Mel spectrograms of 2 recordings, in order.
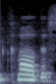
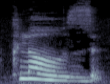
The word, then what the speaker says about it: clothes: التي اتش اللي احنا شايفينها دي مش بتتنطق خالص في الكلمة دي، بتتنطق الاس، بتتنطق زد. فننطقها ازاي بقى؟ اسمعوا معايا، كلوز كلوز.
